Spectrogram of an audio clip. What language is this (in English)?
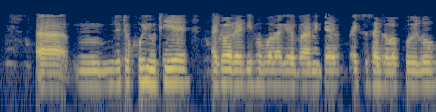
Assamese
